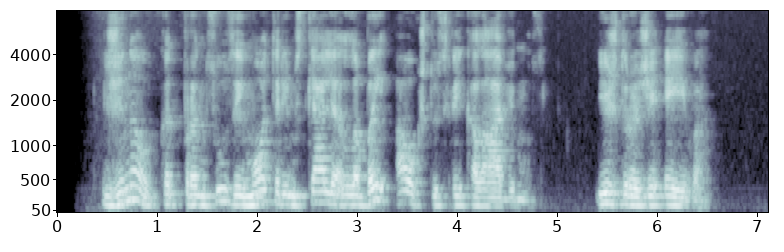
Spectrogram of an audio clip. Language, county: Lithuanian, Vilnius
